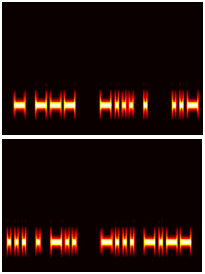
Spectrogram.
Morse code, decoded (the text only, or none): TO BE USED BY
